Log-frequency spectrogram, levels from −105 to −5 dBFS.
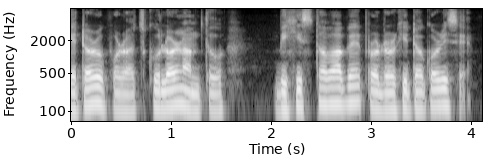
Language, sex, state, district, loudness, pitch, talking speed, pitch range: Assamese, male, Assam, Kamrup Metropolitan, -18 LUFS, 120 Hz, 100 wpm, 110-130 Hz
